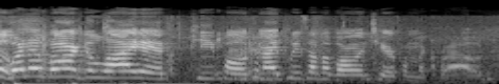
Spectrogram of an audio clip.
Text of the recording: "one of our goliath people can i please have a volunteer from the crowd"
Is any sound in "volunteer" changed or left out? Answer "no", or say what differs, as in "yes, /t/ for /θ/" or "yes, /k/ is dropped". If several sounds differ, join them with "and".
no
